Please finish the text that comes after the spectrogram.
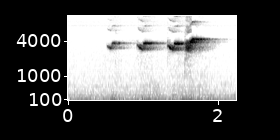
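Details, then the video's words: Collared seedeaters stirred up ahead of the following day's song tournament: three short phrases of high, thin whistled notes, the last one rising into a rich buzzy flourish. "COLEIROS FALCONE E CAVEIRAO NA MEXIDA PARA O TORNEIO DE AMANHA"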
